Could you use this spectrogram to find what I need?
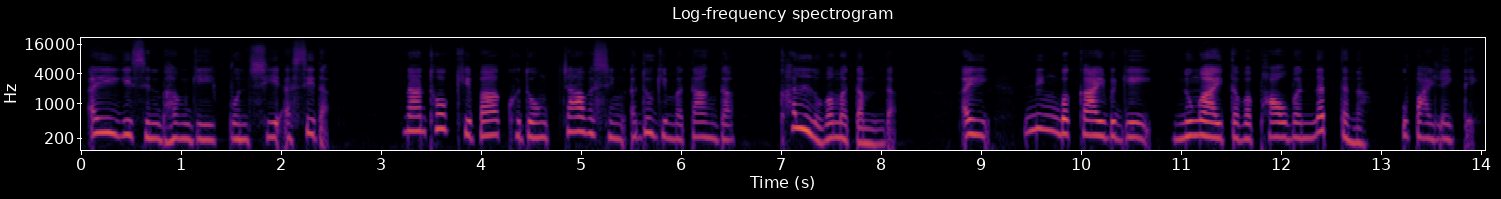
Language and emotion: Manipuri, sad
